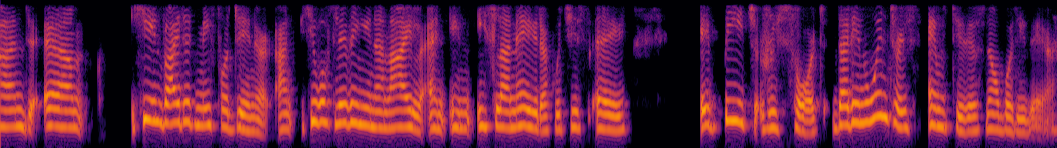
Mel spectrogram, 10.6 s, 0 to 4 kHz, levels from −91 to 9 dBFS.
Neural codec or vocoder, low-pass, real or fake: codec, 16 kHz, 4.8 kbps, FACodec; 3.6 kHz; fake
